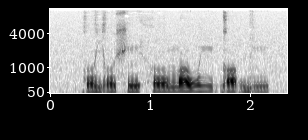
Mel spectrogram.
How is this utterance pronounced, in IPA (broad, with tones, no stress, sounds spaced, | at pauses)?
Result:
k o˧ j o˧ ʃ ĩ˧ h o˧ m ɔ˦ w i˦˨ ɡ ɔ˧ ɡ͡b i˧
